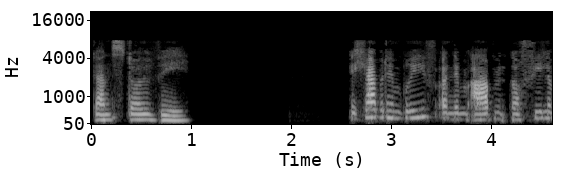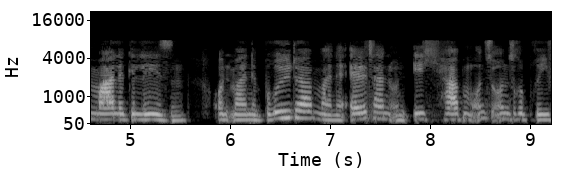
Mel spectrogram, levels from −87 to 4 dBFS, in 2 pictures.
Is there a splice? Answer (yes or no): no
